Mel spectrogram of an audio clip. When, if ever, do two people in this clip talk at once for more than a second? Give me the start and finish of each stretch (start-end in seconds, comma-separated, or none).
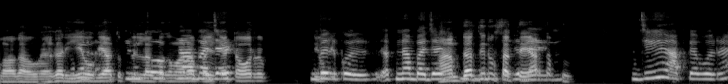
0.7-2.5, 4.4-5.7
